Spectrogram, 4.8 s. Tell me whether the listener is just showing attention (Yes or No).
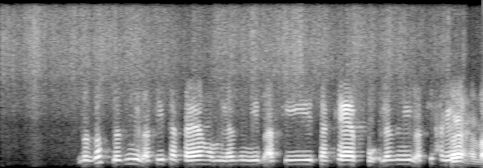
No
